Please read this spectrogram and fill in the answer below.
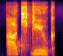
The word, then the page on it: archduke: Indian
